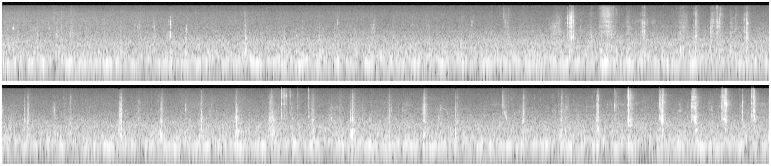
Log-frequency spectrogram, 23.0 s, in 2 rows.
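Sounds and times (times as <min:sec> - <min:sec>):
low steady hum: 0:00.0 - 0:23.0
crisp crunching bites: 0:15.5 - 0:16.2
wet chewing clicks: 0:19.0 - 0:23.0.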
